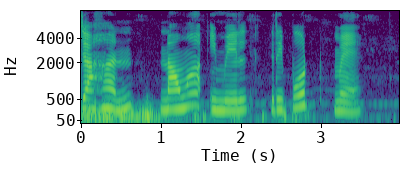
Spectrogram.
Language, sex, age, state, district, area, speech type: Santali, female, 18-30, West Bengal, Bankura, rural, read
